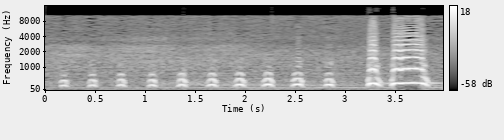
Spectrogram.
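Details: Urban great horned owl pair, northwest Oklahoma City; the male tries again, no luck, the female unseen but heard. A steady string of soft low hoots, about three a second, ends in two loud, harsh, buzzy calls.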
